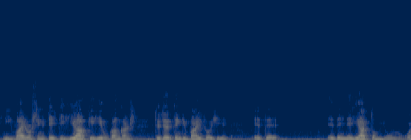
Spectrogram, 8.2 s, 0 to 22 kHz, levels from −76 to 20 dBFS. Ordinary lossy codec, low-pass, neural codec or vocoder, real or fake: AAC, 32 kbps; 19.8 kHz; none; real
